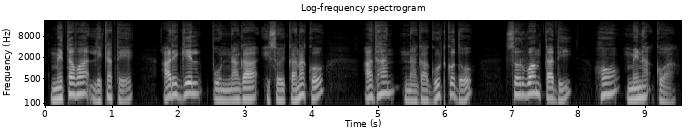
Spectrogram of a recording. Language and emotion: Santali, neutral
